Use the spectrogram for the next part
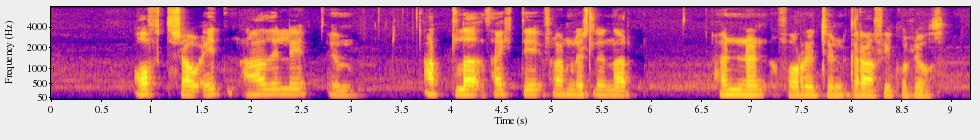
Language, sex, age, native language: Icelandic, male, 20-29, Icelandic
